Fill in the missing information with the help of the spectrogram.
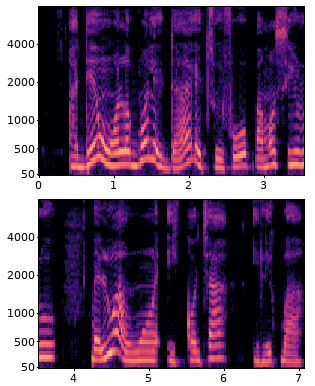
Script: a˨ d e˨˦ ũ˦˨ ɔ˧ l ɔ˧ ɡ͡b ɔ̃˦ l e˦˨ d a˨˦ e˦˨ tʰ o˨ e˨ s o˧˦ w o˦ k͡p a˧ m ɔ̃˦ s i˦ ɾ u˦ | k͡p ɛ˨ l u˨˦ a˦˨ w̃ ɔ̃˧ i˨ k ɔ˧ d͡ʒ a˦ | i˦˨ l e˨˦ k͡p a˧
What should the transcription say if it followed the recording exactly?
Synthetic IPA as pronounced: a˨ d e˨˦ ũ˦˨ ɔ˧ l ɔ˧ ɡ͡b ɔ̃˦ l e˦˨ d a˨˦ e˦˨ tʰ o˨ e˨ f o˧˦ w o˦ k͡p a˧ m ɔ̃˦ s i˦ ɾ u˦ | k͡p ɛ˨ l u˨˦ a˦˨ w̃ ɔ̃˧ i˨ k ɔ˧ d͡ʒ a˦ | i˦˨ l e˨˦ k͡p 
